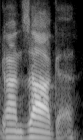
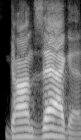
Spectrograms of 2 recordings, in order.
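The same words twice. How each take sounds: First: The middle syllable rhymes with 'log'. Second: The middle syllable rhymes with 'bag'. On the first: The speaker calls it wrong. "not Gonzaga. ... not the Zogs" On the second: The speaker calls it right. "It's it's it's Gonzaga, ... the Zags"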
